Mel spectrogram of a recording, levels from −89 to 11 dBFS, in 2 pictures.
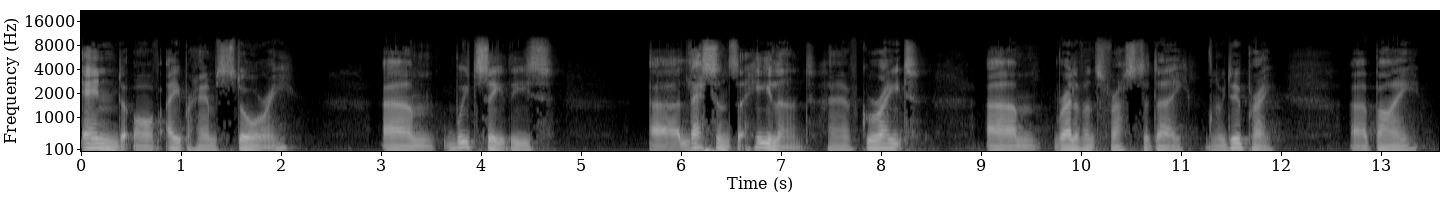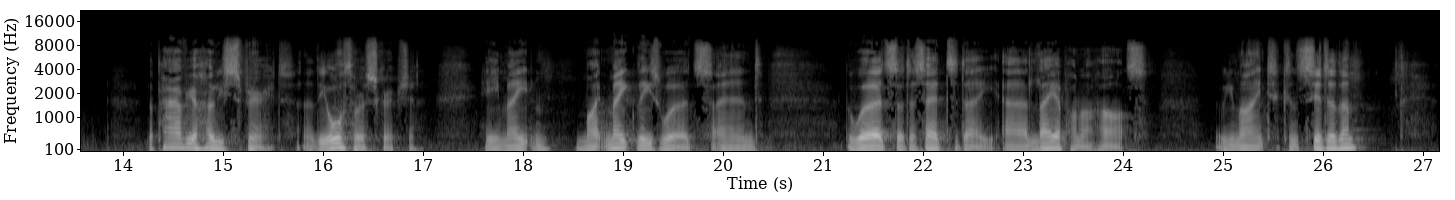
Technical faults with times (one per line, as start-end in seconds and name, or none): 3.29-6.08 Bluetooth SBC bit pool drop
14.97-16.57 Bluetooth SBC bit pool drop
24.65-27.17 Bluetooth SBC bit pool drop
